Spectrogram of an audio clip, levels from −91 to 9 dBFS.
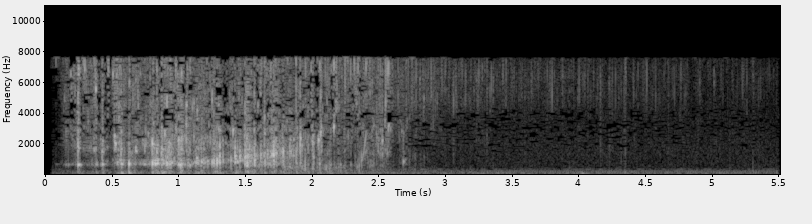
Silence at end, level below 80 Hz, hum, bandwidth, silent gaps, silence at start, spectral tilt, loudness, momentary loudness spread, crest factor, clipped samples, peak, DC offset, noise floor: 1.45 s; -52 dBFS; none; 8.2 kHz; none; 0.15 s; -1.5 dB/octave; -22 LUFS; 14 LU; 24 dB; under 0.1%; -2 dBFS; under 0.1%; -53 dBFS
